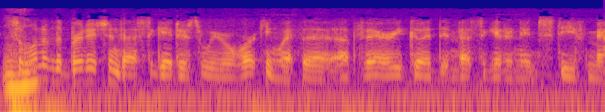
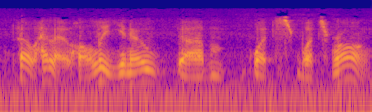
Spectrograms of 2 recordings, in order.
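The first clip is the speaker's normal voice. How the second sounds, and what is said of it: Bad put-on British accent. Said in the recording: “Which is the worst British accent you're ever going to hear, the one that I just did.”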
